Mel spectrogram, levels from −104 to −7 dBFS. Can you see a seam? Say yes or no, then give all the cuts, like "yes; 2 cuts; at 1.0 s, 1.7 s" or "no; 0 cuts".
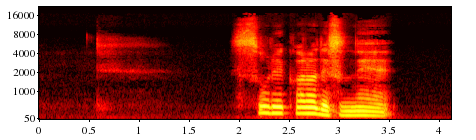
no; 0 cuts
